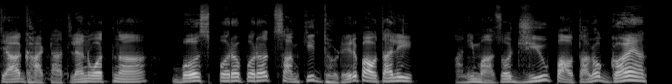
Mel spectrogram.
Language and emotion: Goan Konkani, fearful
